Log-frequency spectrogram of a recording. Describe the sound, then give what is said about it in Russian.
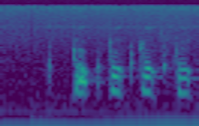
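Chickens cluck in a poultry house aboard a ship, in a quick run of four or five short, nasal bursts at a fairly steady pace, quiet over a low steady hum. “Здесь на корабле есть птичник. Посадим его к птицам.”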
